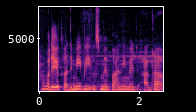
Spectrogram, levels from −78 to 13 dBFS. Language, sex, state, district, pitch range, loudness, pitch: Hindi, female, Bihar, Katihar, 250-270 Hz, -17 LUFS, 260 Hz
